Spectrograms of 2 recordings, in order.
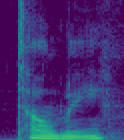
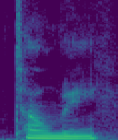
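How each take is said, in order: The two takes are said the same way.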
